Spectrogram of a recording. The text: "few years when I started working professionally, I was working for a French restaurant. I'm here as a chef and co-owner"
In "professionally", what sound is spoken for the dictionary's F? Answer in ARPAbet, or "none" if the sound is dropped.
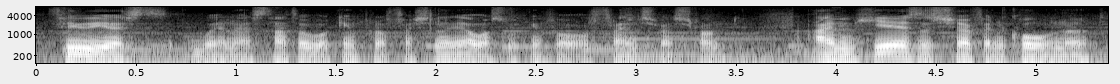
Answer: F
